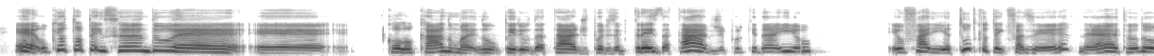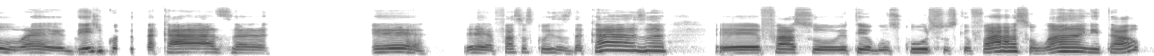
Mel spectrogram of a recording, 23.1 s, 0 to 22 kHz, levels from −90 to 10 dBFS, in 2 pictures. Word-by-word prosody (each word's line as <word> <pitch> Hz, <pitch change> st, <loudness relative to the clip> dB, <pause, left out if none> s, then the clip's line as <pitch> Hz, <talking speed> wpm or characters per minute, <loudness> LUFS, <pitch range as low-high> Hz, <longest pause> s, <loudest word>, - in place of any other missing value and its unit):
eh, 245 Hz, -7 st, +4 dB
o 235 Hz, -, -4 dB
que 345 Hz, -, -3 dB
eu 345 Hz, -, +1 dB
estou 345 Hz, 0 st, -4 dB
pensando 295 Hz, -1 st, 0 dB
é 220 Hz, -6 st, +2 dB
é 180 Hz, -, -3 dB, 0.4 s
colocar 215 Hz, +2 st, +1 dB
numa 205 Hz, -9 st, -2 dB
no 190 Hz, -1 st, -5 dB
período 370 Hz, -4 st, 0 dB
da 170 Hz, -, 0 dB
tarde, 195 Hz, -6 st, +1 dB
por 195 Hz, +2 st, -5 dB
exemplo, 155 Hz, -3 st, -9 dB
15h, 245 Hz, -, +4 dB
porque 220 Hz, +2 st, -13 dB
daí 240 Hz, +3 st, -2 dB
eu 260 Hz, +2 st, -3 dB, 0.8 s
eu 430 Hz, 0 st, -1 dB
faria 215 Hz, -9 st, -1 dB
tudo 395 Hz, -, 0 dB
que -, -, -6 dB
eu -, -, -4 dB
tenho 440 Hz, -3 st, 0 dB
que -, -, -19 dB
fazer, 485 Hz, -5 st, -3 dB
né, 210 Hz, +8 st, 0 dB
todo 220 Hz, -5 st, +1 dB
é, 185 Hz, -5 st, -1 dB
desde 225 Hz, -, +1 dB
cuidar 460 Hz, -, -7 dB, 0.2 s
da 175 Hz, -, -1 dB
casa 215 Hz, -1 st, +3 dB, 1.4 s
é, 215 Hz, -6 st, 0 dB, 0.4 s
é, 185 Hz, -2 st, -3 dB
faço 210 Hz, 0 st, -7 dB
as 215 Hz, -, -16 dB
coisas 200 Hz, -8 st, -9 dB
da 165 Hz, +1 st, -8 dB
casa, 295 Hz, -, +2 dB, 0.5 s
eh, 185 Hz, +1 st, +4 dB
faço 190 Hz, -3 st, 0 dB
eu 180 Hz, -, -1 dB
tenho 195 Hz, -2 st, -1 dB
alguns 170 Hz, -2 st, -9 dB
cursos 405 Hz, +4 st, -3 dB
que -, -, -16 dB
eu -, -, -9 dB
faço, 255 Hz, -2 st, +4 dB
online, 245 Hz, +7 st, +3 dB
e 200 Hz, -, -4 dB
tal, 200 Hz, -2 st, +1 dB
220 Hz, 140 wpm, -28 LUFS, 185-270 Hz, 1.4 s, eh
